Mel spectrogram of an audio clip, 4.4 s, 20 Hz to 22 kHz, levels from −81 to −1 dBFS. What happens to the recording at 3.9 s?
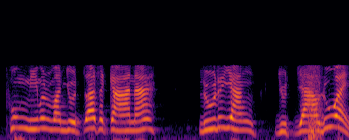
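Right around there, from 3.85 to 4.04 s, you get bit errors on a Bluetooth voice link. Bits in the CVSD stream got flipped, at a rate somewhere around 5 percent. In CVSD each bit just nudges the waveform up or down one step, so a wrong bit only produces a small misstep that fades out quickly. That's why you hear a rushing, crackly noise over the speech for about a fifth of a second instead of sharp clicks.

That's layered on top of the Bluetooth CVSD headset codec, which is on the whole clip and plainly audible at that moment too. It's the narrowband headset codec: one bit per sample at 64 kHz, with an adaptive step size. Nothing above 4 kHz gets through, so the speech sounds boxed in. Loud high-frequency sounds outrun the step and distort, s sounds come out scratchy, and a granular hiss sits underneath.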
